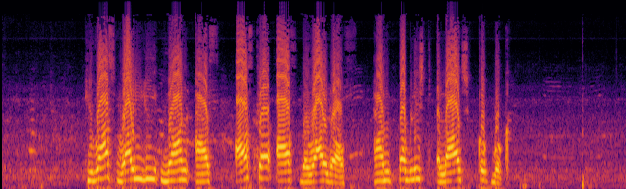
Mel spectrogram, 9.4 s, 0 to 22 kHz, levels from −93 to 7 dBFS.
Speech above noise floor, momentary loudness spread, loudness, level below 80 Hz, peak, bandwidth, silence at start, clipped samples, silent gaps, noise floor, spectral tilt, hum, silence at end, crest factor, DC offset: 30 dB; 22 LU; -8 LUFS; -38 dBFS; 0 dBFS; 16 kHz; 0.45 s; 0.1%; none; -38 dBFS; -5.5 dB/octave; none; 0.65 s; 10 dB; under 0.1%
